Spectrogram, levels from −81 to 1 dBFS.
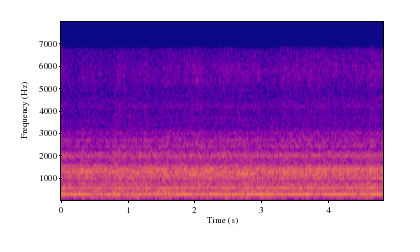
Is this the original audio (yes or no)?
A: yes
